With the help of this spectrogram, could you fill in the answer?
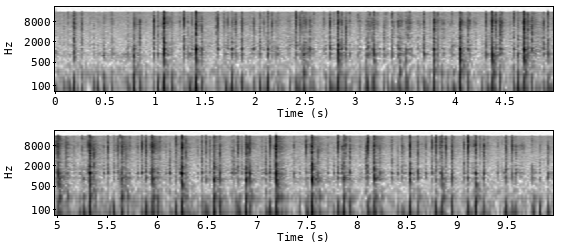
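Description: Long nails tap quickly on the shell of an elongated, hollow white plastic clamshell glasses case held upright. The result is a rapid, uneven stream of dull, hollow clicks and thuds, heavy in the low end with little brightness, each dying away almost instantly.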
